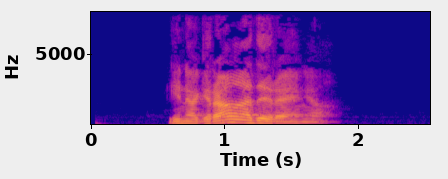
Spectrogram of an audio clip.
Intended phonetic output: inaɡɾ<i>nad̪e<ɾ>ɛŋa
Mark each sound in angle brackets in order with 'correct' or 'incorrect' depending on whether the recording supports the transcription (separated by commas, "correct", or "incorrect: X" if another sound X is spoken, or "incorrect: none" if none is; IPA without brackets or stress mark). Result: incorrect: a, correct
